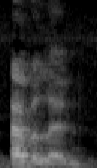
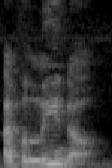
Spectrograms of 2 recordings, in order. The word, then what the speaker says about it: Evelina: That's how that is pronounced. It's Polish.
